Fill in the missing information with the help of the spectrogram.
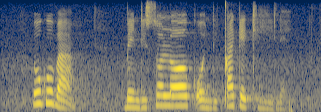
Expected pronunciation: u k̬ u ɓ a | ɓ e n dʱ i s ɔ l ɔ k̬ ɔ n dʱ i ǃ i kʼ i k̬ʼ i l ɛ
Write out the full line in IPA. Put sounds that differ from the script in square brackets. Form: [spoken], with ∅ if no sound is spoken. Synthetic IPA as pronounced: u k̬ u ɓ a | ɓ e n dʱ i s ɔ l ɔ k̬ ɔ n dʱ i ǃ [a] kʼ [e] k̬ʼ [iː] l ɛ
